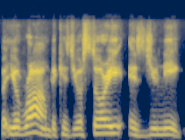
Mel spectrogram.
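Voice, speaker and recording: A woman's voice: fairly low pitch, a little fast, darkish tone, no echo, studio quality. A woman coach and memoir author talking casually and earnestly, with non-native English phrasing, many fillers, and a first language that is a Chinese dialect. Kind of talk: casual conversational promotion.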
